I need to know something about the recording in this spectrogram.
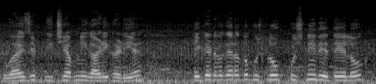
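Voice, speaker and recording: A man's voice: high-pitched, steady tone, fast, loud music behind the voice. A young man explaining things casually and repetitively to camera as a travel vlogger. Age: young adult. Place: outdoors by roads and parking, later in a parked jeep. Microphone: phone at arm's length.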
